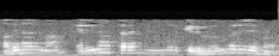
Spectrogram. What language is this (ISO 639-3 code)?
mal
